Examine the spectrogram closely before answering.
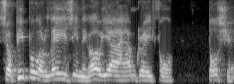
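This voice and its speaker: A man is speaking with lively intonation. His pitch is fairly high. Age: 60s. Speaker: bitcoin advocate and entrepreneur. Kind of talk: casual chat.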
